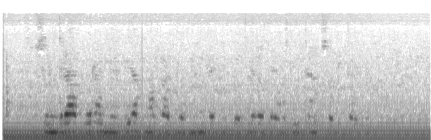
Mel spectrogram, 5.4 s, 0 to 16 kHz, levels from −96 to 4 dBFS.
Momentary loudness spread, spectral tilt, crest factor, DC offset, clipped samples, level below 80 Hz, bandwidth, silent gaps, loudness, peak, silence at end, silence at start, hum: 12 LU; -9.5 dB/octave; 18 dB; under 0.1%; under 0.1%; -36 dBFS; 11.5 kHz; none; -31 LUFS; -12 dBFS; 0 s; 0.05 s; 50 Hz at -35 dBFS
